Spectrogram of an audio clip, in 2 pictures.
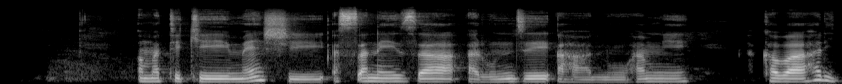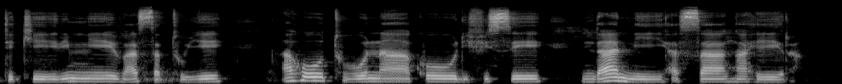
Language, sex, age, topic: Rundi, male, 18-24, agriculture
